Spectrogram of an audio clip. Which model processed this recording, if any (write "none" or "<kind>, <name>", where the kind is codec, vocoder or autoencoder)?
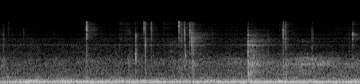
codec, DAC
